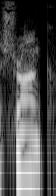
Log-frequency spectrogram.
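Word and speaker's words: Sranc: For listeners out there who aren't familiar with your work, there's the Shrunk or Shrank. How do you prefer it be pronounced? – Well, I have no preference. I call him Shrank myself.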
